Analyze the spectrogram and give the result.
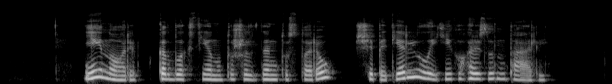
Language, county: Lithuanian, Kaunas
